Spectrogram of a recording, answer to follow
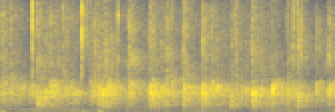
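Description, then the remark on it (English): An audience claps their hands together as praise to Jesus in a steady, dense wash of applause that continues throughout, with faint voices murmuring underneath. “One more time, let's give Jesus a hand clap of praise in the house.”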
